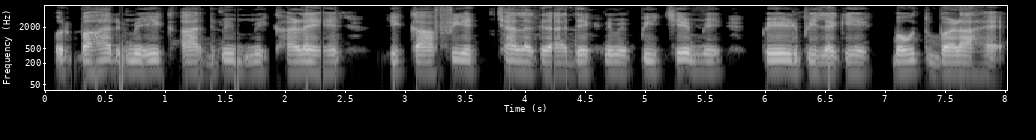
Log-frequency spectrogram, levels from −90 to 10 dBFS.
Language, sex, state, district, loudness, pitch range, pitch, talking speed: Hindi, male, Jharkhand, Sahebganj, -20 LUFS, 110-120 Hz, 115 Hz, 180 wpm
